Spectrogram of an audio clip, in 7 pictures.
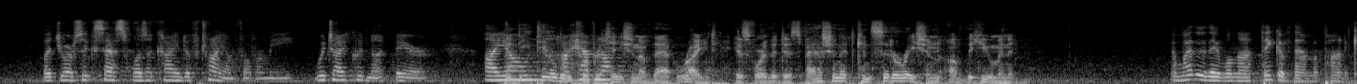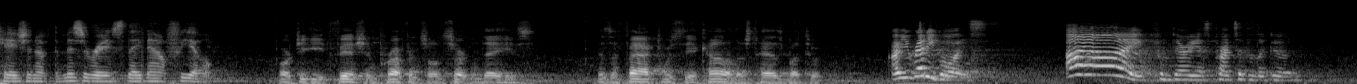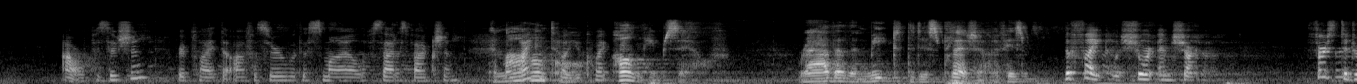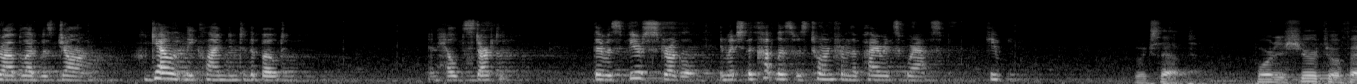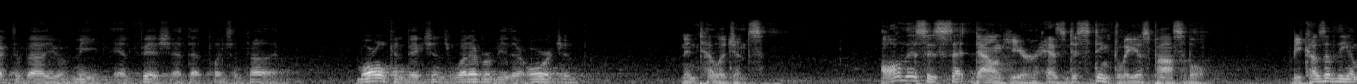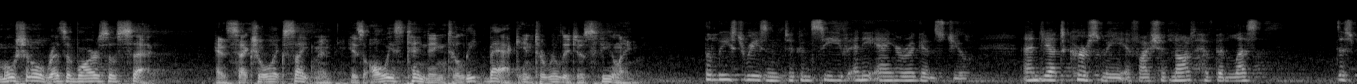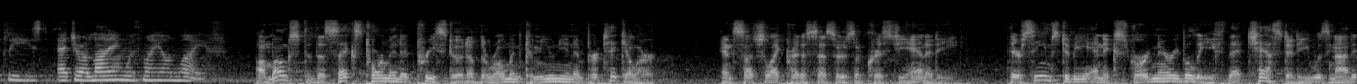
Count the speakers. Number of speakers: seven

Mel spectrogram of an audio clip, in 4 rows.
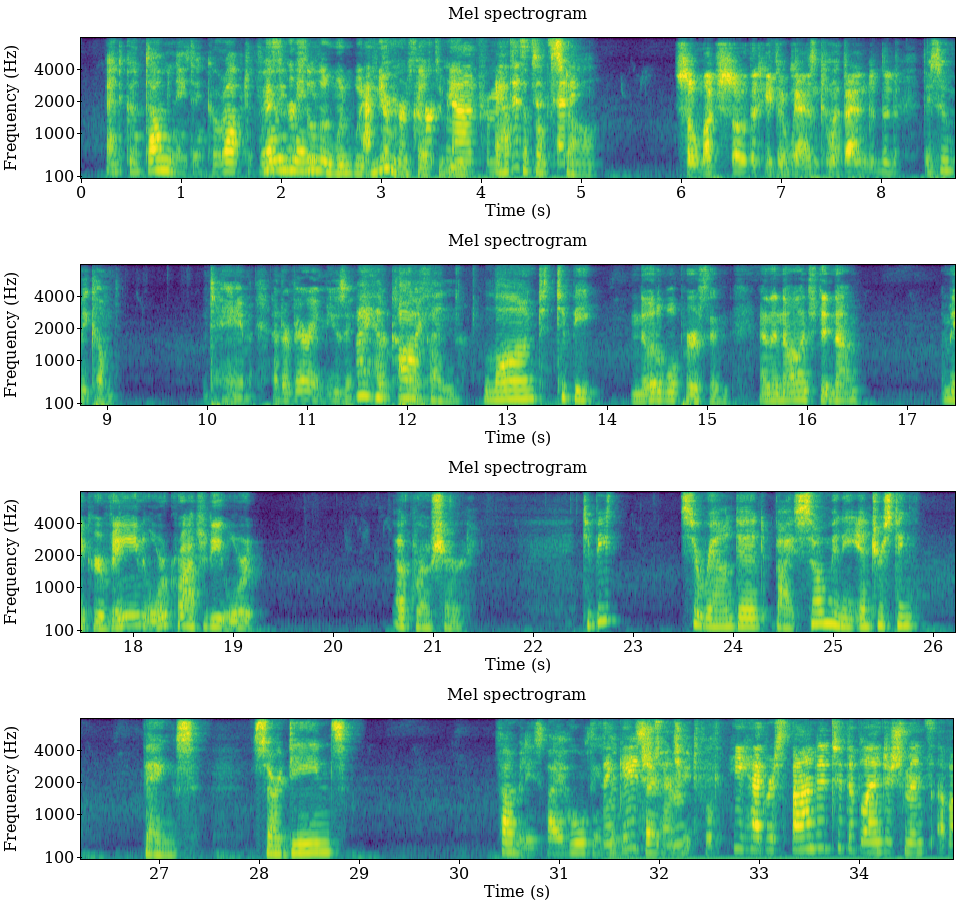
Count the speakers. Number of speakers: six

